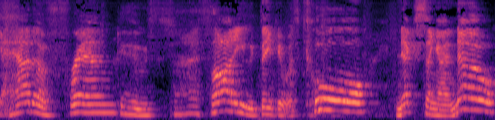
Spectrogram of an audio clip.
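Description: A man puts on a character voice, high in pitch and delivered at a fairly slow pace. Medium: actual play. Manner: rambling, flustered.

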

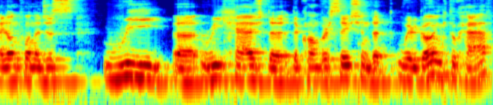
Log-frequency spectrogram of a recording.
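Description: A man at a medium pitch and moderate pace, with fairly even intonation and noticeable background noise. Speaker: podcast host. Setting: in person, museum studio.

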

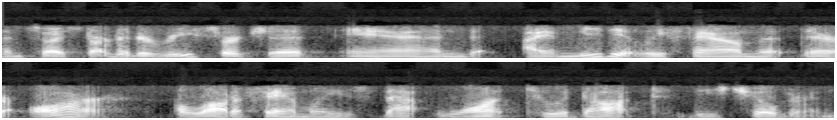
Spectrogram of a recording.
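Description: Intonation remains fairly even at a moderate pace. It is an ordinary speaking voice. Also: man, fairly low pitch for a man. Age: 30s. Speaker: business executive and charity founder. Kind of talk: interview.

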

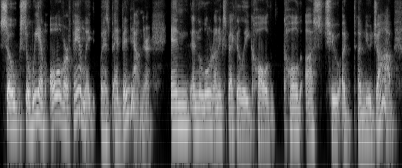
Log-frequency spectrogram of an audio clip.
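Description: An unremarkable speaking voice from a man, medium in pitch, at a moderate pace with lively intonation. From north New Jersey and Florida. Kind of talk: casual interview.

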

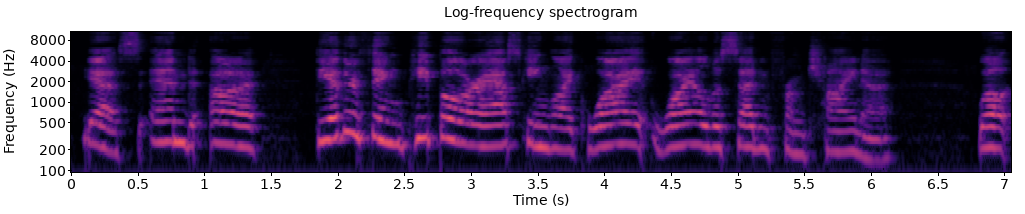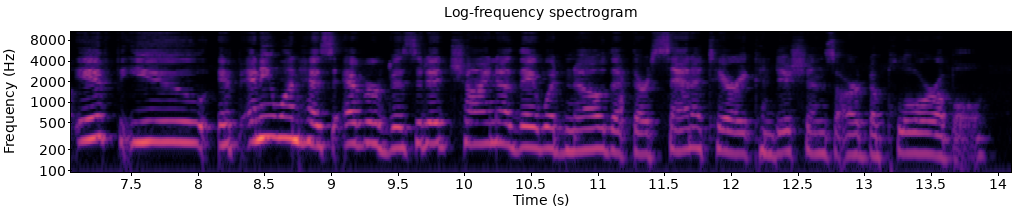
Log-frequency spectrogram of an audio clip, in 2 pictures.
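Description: With lively intonation, a woman talks at a moderate pace in a fairly high pitch, a plain, everyday voice. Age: 60s. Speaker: podcast host and energy healer. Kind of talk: interview. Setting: video call.

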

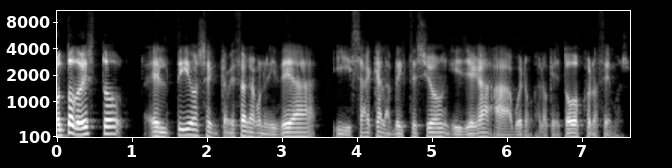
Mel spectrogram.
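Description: A man's fairly low voice at a fairly slow pace, with very wide pitch swings, big jumps in loudness and hardly any pauses. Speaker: podcast host. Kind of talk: casual monologue. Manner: repetitive, halting.

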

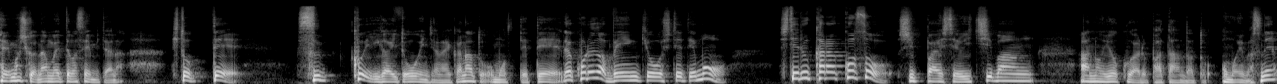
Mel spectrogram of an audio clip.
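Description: In a very clean recording with a silent background, a man talks fairly quickly with a dark, mellow tone, a fairly high pitch and very wide pitch swings. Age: 50s. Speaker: business podcast host. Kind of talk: solo podcast monologue. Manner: casual conversational.

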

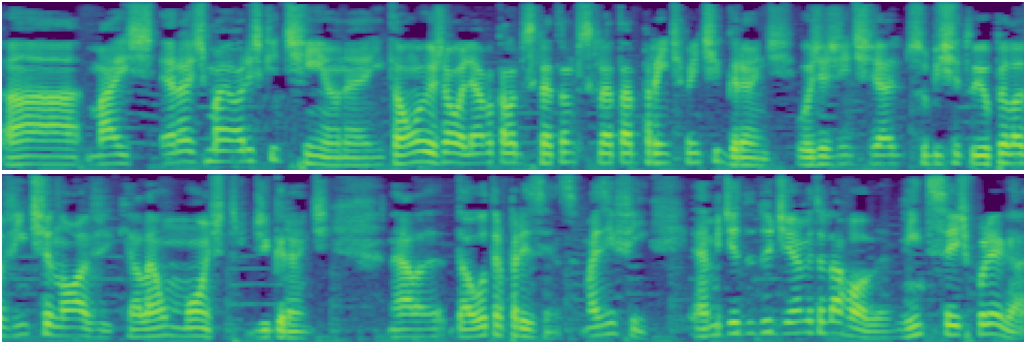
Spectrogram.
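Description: Music plays in the background. A man talks at a fairly quick pace with a fairly high pitch and ordinary pitch variation. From Rio de Janeiro, Brazil. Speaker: cyclist. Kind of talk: casual chat.

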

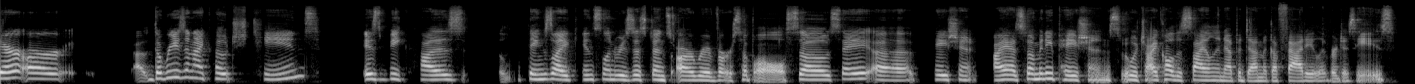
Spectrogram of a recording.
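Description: A woman with an American accent, an ordinary speaking voice, fairly high pitch, ordinary pitch variation and a moderate pace. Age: 50s. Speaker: pediatrician and weight coach. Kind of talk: interview.

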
